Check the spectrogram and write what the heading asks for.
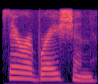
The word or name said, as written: cerebration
